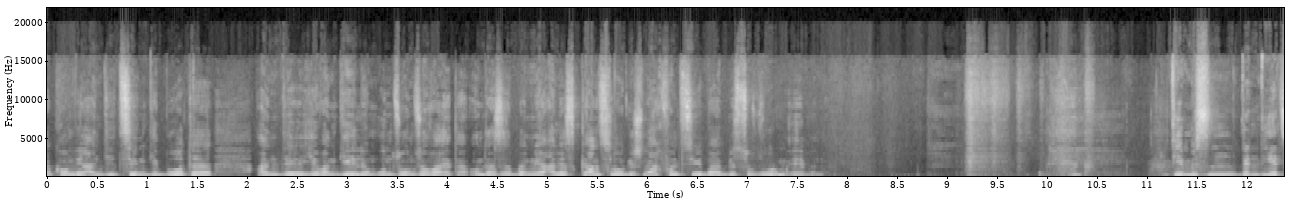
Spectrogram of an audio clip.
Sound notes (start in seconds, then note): 9.2 laughs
